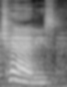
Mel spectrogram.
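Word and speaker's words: caelis: And this word cellis is just like the chair that I am sitting on. Decellis, the cellis. Okay? So wide open air vowel, cellis.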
